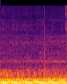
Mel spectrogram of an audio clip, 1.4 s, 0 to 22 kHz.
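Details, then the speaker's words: R33 Skyline GTST, previously idling 300 rpm low with AFRs 16+, now after cleaning idle air control valve: steady even low rumble, smooth firing, no misses or hunting; normal idle, warming up. "yeah man she uh she's she's idling normal which is a good sign very good sign"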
